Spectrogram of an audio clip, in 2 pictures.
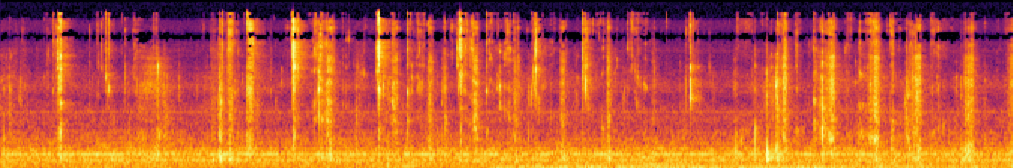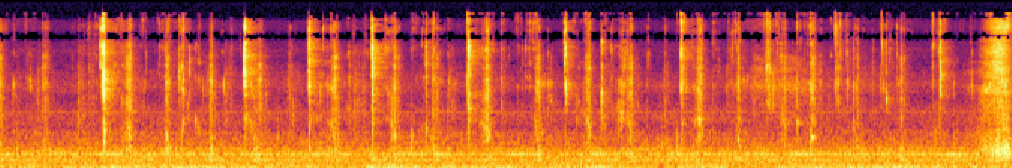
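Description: Close-miked crunching and chewing of a whole baby dill pickle: irregular sharp crunches as it is bitten and chewed, over a steady faint hum.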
